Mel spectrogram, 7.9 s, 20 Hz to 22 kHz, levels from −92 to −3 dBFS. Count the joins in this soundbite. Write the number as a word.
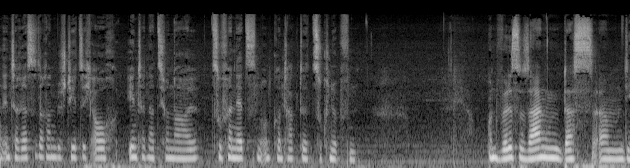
one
